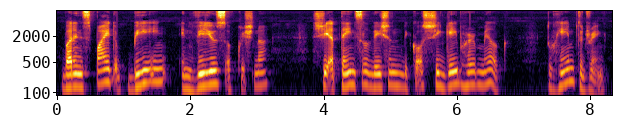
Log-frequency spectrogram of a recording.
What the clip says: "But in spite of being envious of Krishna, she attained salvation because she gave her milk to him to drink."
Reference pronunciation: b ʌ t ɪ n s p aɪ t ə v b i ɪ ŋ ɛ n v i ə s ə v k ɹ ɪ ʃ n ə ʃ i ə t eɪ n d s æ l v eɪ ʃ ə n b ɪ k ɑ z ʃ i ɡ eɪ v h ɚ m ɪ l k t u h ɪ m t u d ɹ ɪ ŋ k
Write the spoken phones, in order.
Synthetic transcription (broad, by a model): b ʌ t ɪ n s p aɪ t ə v b i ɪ ŋ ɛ n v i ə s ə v k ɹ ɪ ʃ n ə ʃ i ə t eɪ n d s æ l v eɪ ʃ ə n b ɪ k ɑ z ʃ i ɡ eɪ v h ɚ m ɪ l k t u h ɪ m t u d ɹ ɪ ŋ k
